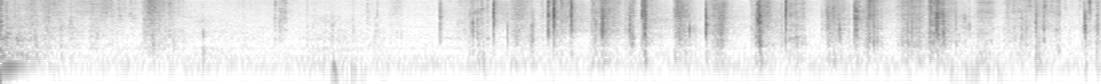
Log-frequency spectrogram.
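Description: Crinkly plastic LEGO Minifigures blind-bag packet being handled, with scattered crackles at first and a dense run of quick crackles and clicks in the second half.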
